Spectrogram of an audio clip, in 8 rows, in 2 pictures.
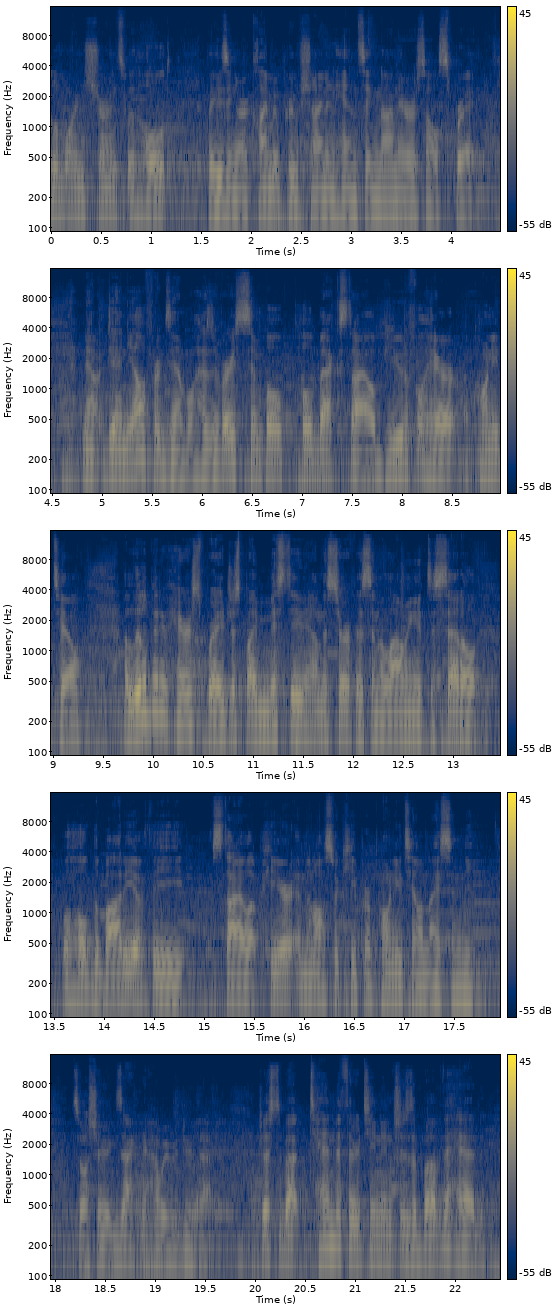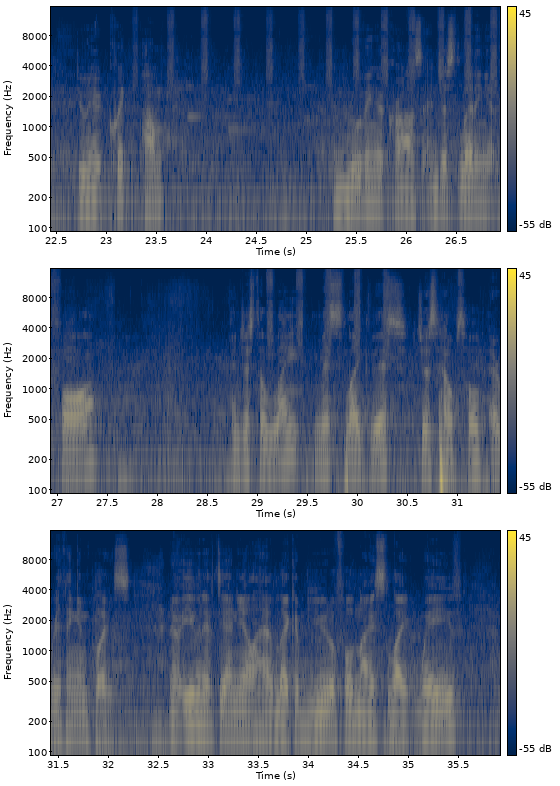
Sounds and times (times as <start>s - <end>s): Speech: 0.0s - 23.7s, 25.2s - 27.5s, 28.7s - 35.6s
Music: 0.0s - 35.9s.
